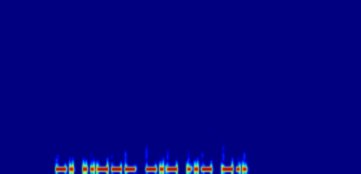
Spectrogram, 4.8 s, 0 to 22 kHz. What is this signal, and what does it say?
Morse code, heard as a keyed tone, about 31 wpm, 700 Hz. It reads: N2KUD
